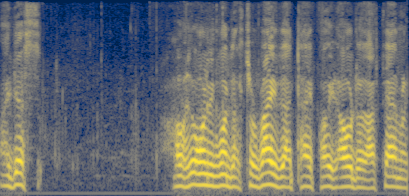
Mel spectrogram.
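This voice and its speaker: A man talks with monotone, flat intonation at a fairly high pitch, his tone dark and mellow. The sound is dry and close with no echo, at a moderate pace with long, frequent pauses. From Canadian Arctic, western Inuit coast. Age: 80s+. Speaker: elder. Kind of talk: interview.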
